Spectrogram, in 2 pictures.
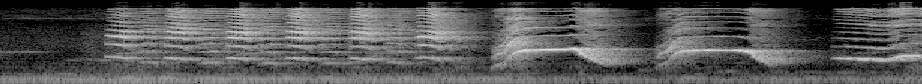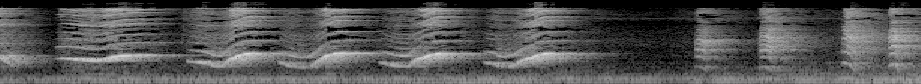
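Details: Masked laughingthrush song for tutoring captive birds: rapid buzzy stutter, loud descending swoops, then a long regular series of short slurred whistles, roughly two per second, ending in clipped notes; steady hum behind.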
